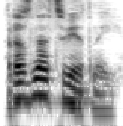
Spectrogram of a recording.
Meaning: multicolored, motley
- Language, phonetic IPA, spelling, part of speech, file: Russian, [rəznɐt͡sˈvʲetnɨj], разноцветный, adjective, Ru-разноцветный.ogg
